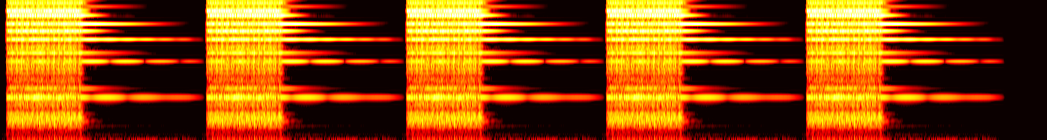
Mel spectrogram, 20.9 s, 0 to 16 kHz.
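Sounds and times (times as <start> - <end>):
old fashioned telephone ringing: 0.1 - 3.1, 4.1 - 7.1, 8.1 - 11.2, 12.1 - 15.3, 16.1 - 19.5.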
